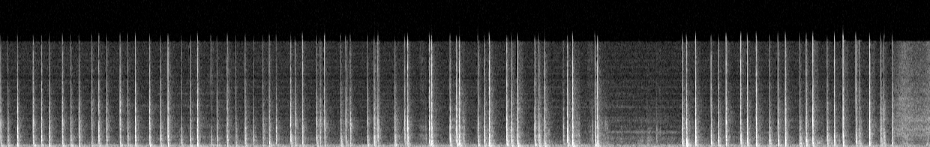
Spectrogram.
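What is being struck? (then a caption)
Plastic laundry sanitizer jug. Long nails tap rapidly on the label of a large white plastic Lysol laundry sanitizer jug, then on its bare white plastic body. The result is a steady run of crisp, bright, dry clicks with almost no ring. A short pause comes just after the six-second mark before the tapping resumes.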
